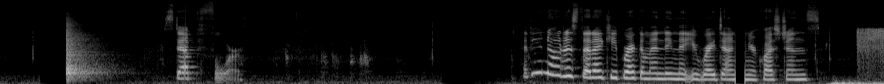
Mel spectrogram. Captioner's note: loud footstep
